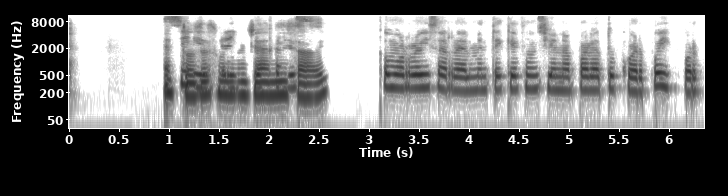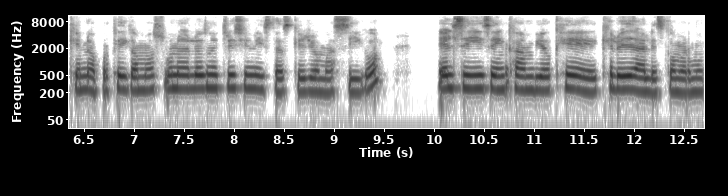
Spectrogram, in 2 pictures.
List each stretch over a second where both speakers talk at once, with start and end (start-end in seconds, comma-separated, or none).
0.9-2.6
